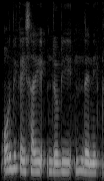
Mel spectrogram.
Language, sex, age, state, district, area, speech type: Hindi, female, 45-60, Madhya Pradesh, Ujjain, urban, spontaneous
